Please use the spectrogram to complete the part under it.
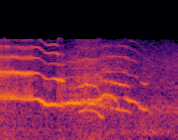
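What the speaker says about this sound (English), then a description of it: "with my scream, I heard other screams echoing from the farthest end of the palace" Distant, echoing screams from the far end of a palace, several high wavering voices overlapping in a reverberant space, fading out after about a second and a half.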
